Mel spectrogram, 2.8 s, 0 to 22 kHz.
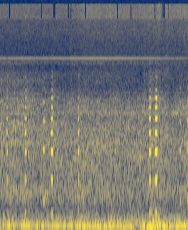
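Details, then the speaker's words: Minelab Equinox 800 metal detector with sensitivity raised from 20 to 25: brief stray beeps over a low hum, chattering from excessive sensitivity; recommended to drop back to about 20. "you want to make sure your your metal detector is stable not chattering or anything like that all right but you can increase this up to 25 hear it starting to chatter there"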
